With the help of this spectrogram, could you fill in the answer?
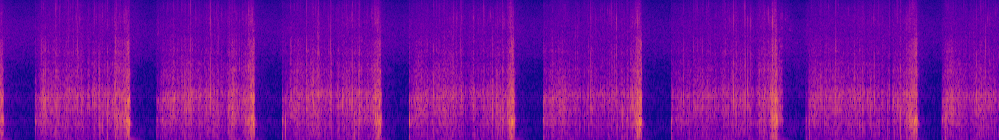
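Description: Short nails and fingertips scratch the soft, porous black foam windscreen on a studio microphone, making a dense, fuzzy rasp centered in the mid-range. The scratching comes in eight steady bursts separated by brief silences, each swelling louder just before it stops.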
